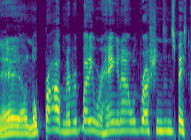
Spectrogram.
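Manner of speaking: high mock-cheerful voice; sing-song fake friendliness; sarcastic cheer. Mocking the official friendly story.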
